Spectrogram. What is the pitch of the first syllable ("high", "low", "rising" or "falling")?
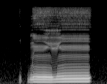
low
